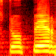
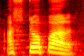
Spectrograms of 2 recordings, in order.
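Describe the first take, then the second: First: The second vowel sounds like 'e'. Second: The second vowel is short and reduced. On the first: The speaker calls it wrong. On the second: The speaker calls it right.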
